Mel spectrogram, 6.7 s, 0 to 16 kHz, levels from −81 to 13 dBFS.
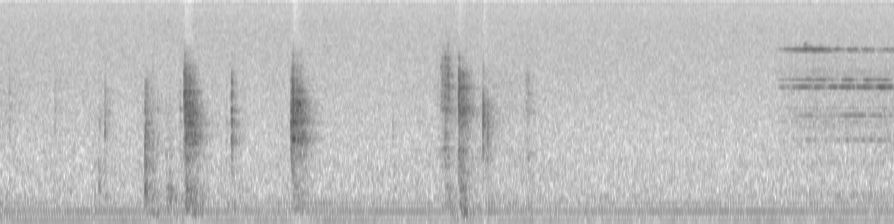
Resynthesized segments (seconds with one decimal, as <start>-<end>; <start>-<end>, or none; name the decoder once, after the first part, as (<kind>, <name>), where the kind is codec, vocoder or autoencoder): none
